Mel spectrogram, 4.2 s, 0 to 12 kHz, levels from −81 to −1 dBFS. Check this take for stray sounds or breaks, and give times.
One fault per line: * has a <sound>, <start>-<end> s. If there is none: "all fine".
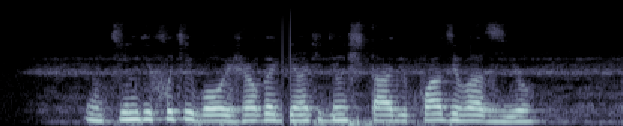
* has a dropout, 1.9-1.9 s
